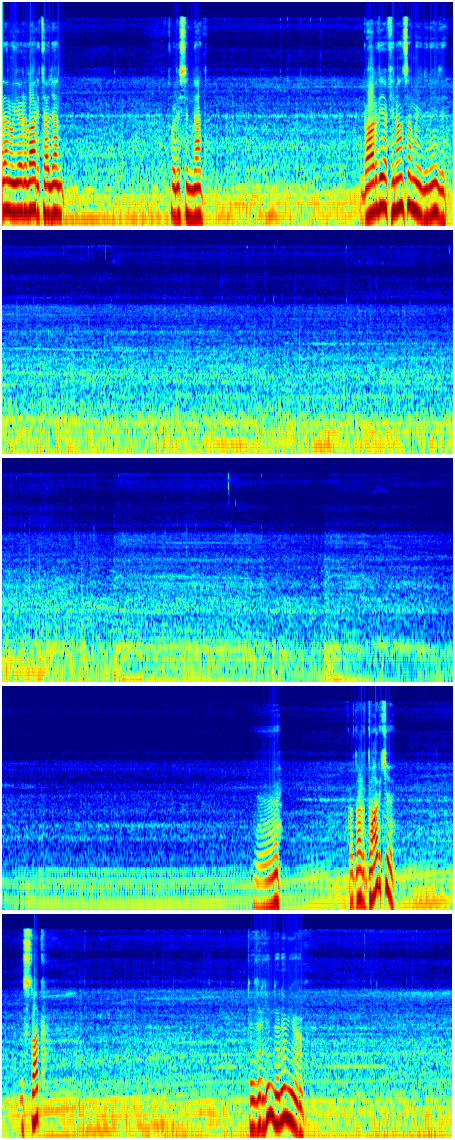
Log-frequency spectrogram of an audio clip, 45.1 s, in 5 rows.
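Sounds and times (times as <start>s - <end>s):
motorcycle engine cruising: 0.0s - 45.0s.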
